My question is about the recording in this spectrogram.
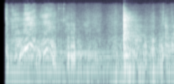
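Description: Handling noise as a tablet's folio case is opened: a few short scratchy, zip-like rustles, then one sharp click about one and a half seconds in.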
